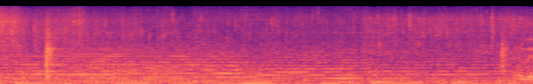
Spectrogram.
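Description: Water splashing and trickling from a hose onto washed gravel, over background music of steady held tones.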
